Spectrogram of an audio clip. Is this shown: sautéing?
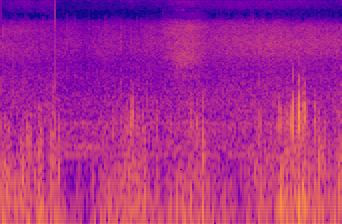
no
